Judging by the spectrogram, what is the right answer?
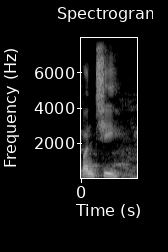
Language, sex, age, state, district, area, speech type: Punjabi, male, 18-30, Punjab, Pathankot, urban, read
